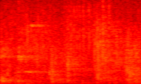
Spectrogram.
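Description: Footsteps and four or five irregular knocks about half a second apart, with a few short squeaks, as the priest walks to his chair and sits down.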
